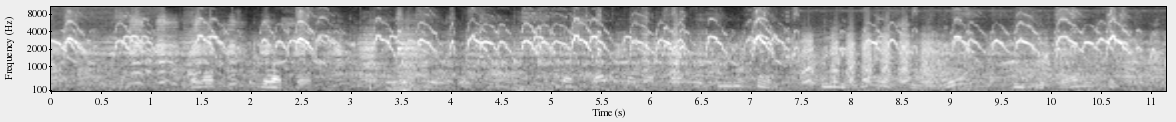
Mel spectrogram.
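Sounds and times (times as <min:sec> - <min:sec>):
steady hiss: 0:00.0 - 0:02.7, 0:05.2 - 0:11.1
female Eurasian wigeon nasal calls in Russia: 0:00.0 - 0:11.1
laughter: 0:00.0 - 0:11.1.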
